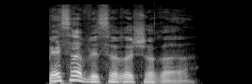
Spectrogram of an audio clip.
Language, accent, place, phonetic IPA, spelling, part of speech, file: German, Germany, Berlin, [ˈbɛsɐˌvɪsəʁɪʃəʁə], besserwisserischere, adjective, De-besserwisserischere.ogg
- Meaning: inflection of besserwisserisch: 1. strong/mixed nominative/accusative feminine singular comparative degree 2. strong nominative/accusative plural comparative degree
